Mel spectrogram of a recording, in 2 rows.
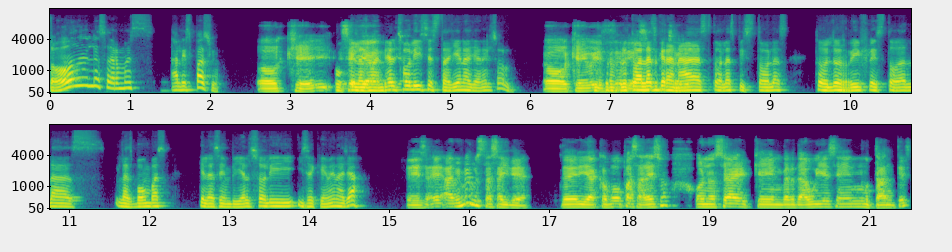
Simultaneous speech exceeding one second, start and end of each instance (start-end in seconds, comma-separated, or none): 6.8-8.1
